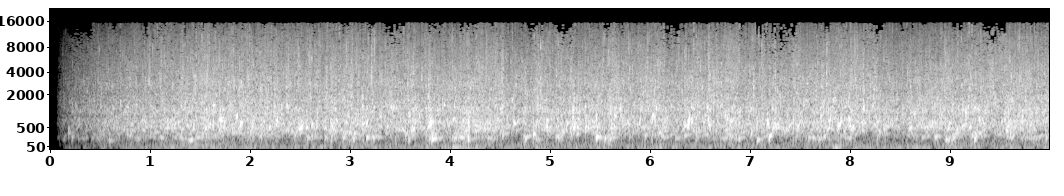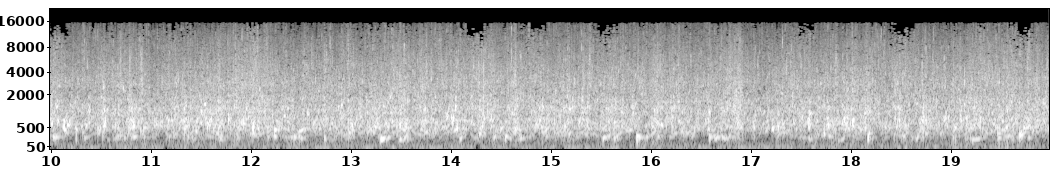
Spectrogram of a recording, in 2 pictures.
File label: Water Flowing Between, rivers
